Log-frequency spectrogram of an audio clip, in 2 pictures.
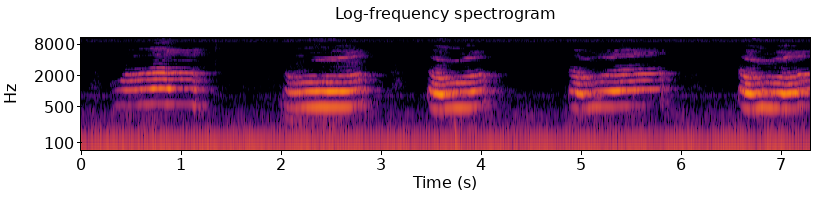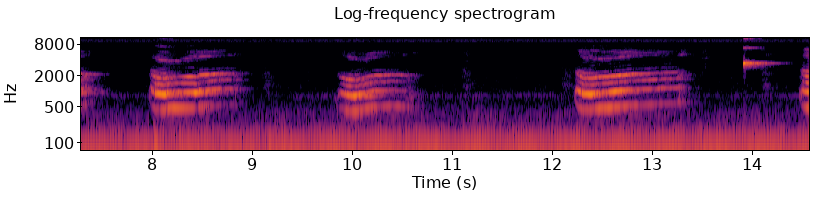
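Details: Whisky, a spayed female house cat in heat after two years, cries while seeking a male to mate: loud harmonic yowls with wavering pitch, about one every second or so, each drawn out and slightly rising then falling, over a low steady hum.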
